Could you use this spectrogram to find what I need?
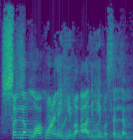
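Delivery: slow, reverent recitation of the salutation; slow devotional chant; devout recitation. Shown as a demonstration. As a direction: recite it as in prayer, slowly. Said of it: "آپ یہ بھی پڑھ سکتے ہیں".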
